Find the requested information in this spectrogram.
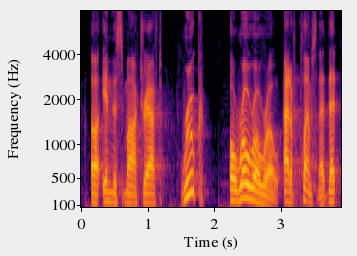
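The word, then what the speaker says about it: Ruke Orhorhoro: on the trenches uh in this mock draft Rook aoro out of Clemson that that is how it is pronounced by the way uh the the Clemson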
